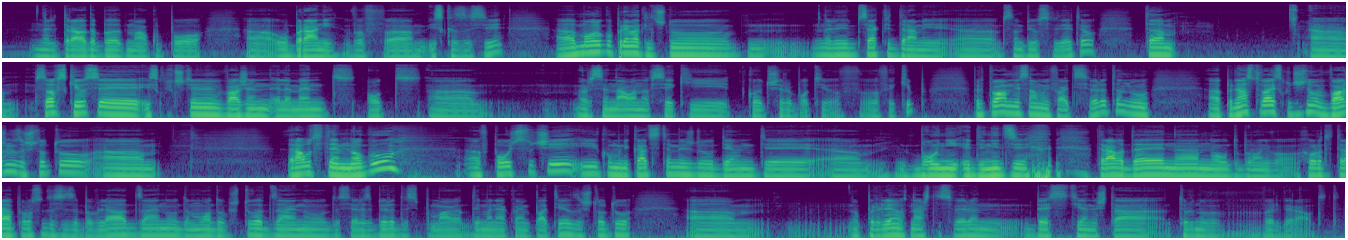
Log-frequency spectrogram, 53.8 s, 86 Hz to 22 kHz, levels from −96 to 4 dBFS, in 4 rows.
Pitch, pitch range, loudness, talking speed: 110 Hz, 100-120 Hz, -30 LUFS, 125 wpm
